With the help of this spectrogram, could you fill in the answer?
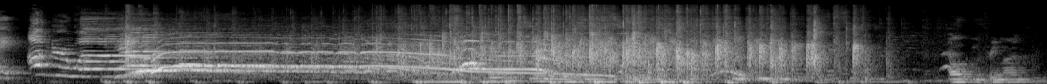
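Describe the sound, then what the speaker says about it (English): An audience at a stand-up comedy theater breaks into sustained applause, clapping and cheering for a comedian, loud and crowded for about ten seconds before fading, with a voice heard over the start. "please give a round of applause for Jay Underwood!"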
